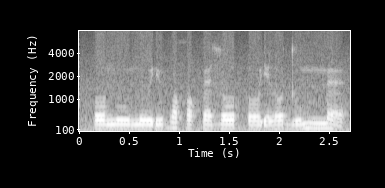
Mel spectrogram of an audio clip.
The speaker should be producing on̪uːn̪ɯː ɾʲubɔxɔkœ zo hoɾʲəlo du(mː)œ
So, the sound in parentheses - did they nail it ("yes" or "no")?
yes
